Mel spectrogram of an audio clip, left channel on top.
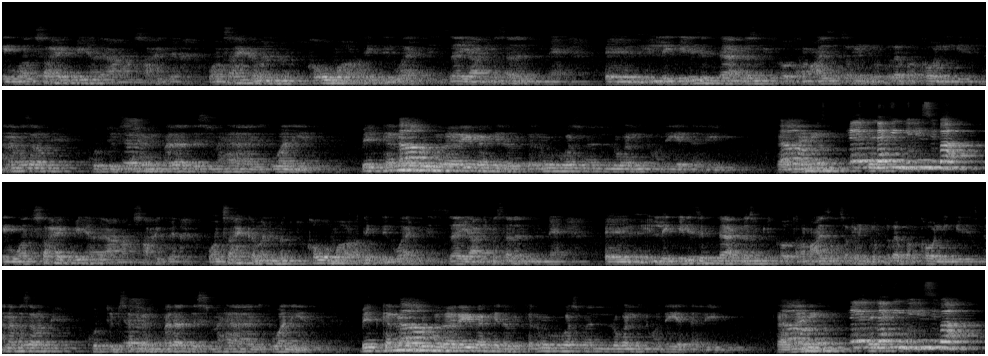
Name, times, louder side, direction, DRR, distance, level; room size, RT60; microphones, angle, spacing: voice 1, 0.0-10.5 10.7-12.9 13.4-17.0 17.6-18.1 18.5-18.6, right 1 dB, 90° right, 2 dB, 0.5 m, -30 dB
voice 2, 17.6-19.5, left 1 dB, 55° left, -1 dB, 0.6 m, -24 dB
3.2 x 2.2 x 2.6 m, 1.0 s
head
